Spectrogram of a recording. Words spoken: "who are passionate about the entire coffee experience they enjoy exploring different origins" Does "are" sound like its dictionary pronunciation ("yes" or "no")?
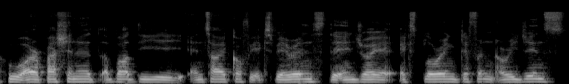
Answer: yes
